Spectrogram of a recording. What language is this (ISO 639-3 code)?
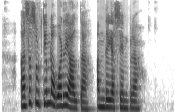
cat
